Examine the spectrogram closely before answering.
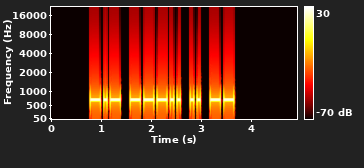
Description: Morse code, heard as a keyed tone, about 19 wpm, 700 Hz. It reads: K8IM
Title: Speed Racing - USA 1x2 Call Signs 15wpm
